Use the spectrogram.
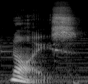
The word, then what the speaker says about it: nice: nice nice dear dear e after c is a silent e and makes c sound soft see nice the children are at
